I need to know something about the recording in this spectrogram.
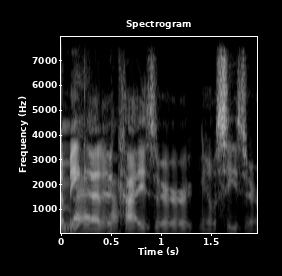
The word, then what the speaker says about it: Caesar: meaning and of course if you want to go with the Original Latin we say Caesar in English but it would have been it would have been Kaiser that would have been the Latin pronunciation much cooler Kaiser it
